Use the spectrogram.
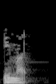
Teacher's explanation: my 不用那么的强调，近似于单元音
